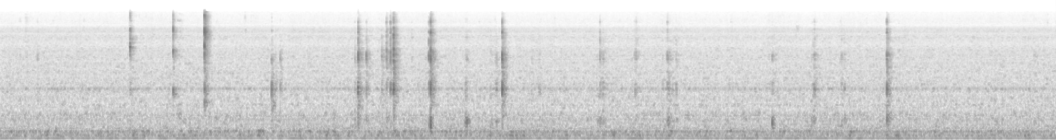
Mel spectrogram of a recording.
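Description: Close-up crunching of slate pencils and multani mitti clay being chewed: irregular sharp crunches and clicks over a steady low hum.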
